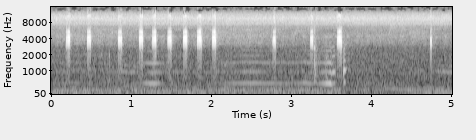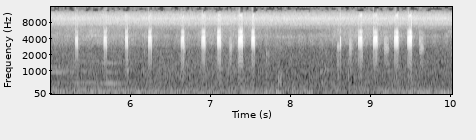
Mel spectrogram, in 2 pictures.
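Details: Fighting strawberry poison dart frogs, Oophaga pumilio, recorded June 24, 2016 at La Selva Biological Station near Sarapiquí, Costa Rica: two runs of rapid, sharp high chirps separated by a pause, backed by a constant shrill insect drone.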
